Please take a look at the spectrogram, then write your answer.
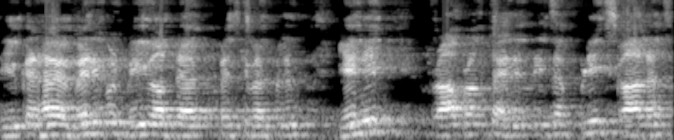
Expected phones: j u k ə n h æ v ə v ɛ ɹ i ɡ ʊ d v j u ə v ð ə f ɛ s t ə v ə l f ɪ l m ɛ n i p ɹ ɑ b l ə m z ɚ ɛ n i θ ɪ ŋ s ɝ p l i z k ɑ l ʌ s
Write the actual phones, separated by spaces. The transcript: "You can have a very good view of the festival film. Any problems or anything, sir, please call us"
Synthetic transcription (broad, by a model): j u k ə n h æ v ə v ɛ ɹ i ɡ ʊ d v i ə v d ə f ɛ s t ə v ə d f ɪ l m ɛ n i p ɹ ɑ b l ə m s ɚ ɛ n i t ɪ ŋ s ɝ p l i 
